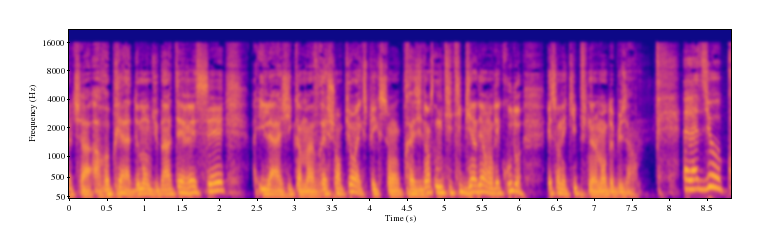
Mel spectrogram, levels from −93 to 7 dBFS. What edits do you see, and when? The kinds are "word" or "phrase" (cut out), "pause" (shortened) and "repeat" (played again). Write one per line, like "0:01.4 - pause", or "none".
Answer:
0:01.2 - word
0:04.8 - word
0:05.4 - word
0:06.8 - word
